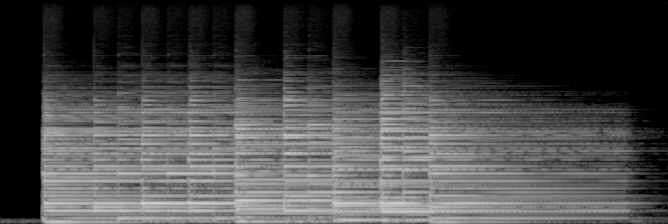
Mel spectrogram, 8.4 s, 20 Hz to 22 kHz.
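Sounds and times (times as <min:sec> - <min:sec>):
C Dm G7 C chord progression: 0:00.6 - 0:07.8.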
